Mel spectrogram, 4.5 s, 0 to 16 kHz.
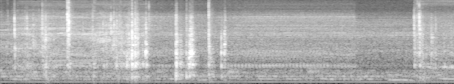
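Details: JVC BR-S611 S-VHS broadcast VCR showing code 32: uneven bursts of clicks and short motor whirs, then the mechanism stops without completing the tape load; the unit is light-sensitive and needs a belt change.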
